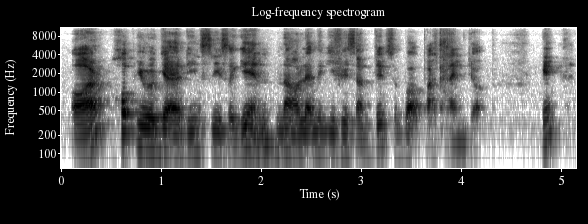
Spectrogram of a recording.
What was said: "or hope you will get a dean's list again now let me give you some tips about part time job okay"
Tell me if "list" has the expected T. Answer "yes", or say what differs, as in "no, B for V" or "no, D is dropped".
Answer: no, T is dropped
